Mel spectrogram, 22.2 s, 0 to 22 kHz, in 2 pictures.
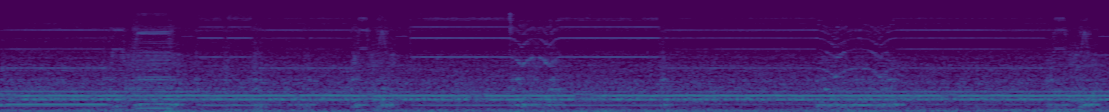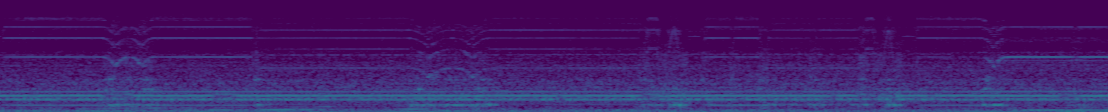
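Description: Alfawise U10 3D printer printing: its stepper motors sing in shifting tones that hold briefly, then sweep down and back up each time the head and bed change direction, over a steady hum.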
